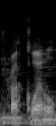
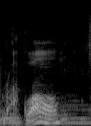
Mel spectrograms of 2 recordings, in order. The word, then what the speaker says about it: Rockwall: The Bear, which is spelled Bexar, by the way, the Bear slip joint, and this one, the Rockwall, not Rockwell, Rockwall.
